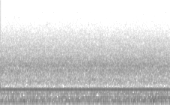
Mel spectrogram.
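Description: Near silence: room tone with one faint, steady, unchanging tone.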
